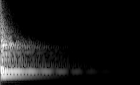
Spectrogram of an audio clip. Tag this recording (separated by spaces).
African Darabuka Djembe Doumbec drum dumbek Egyptian hand Middle-East percussion Silk-Road stereo Tombek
